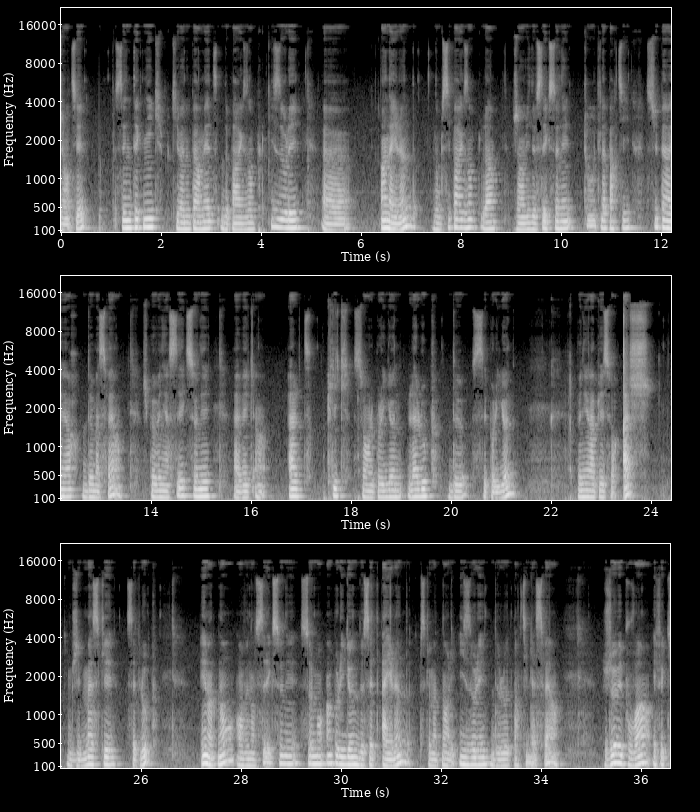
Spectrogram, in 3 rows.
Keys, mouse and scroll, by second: 0.7 click, 23.5 h, 28.4 click.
